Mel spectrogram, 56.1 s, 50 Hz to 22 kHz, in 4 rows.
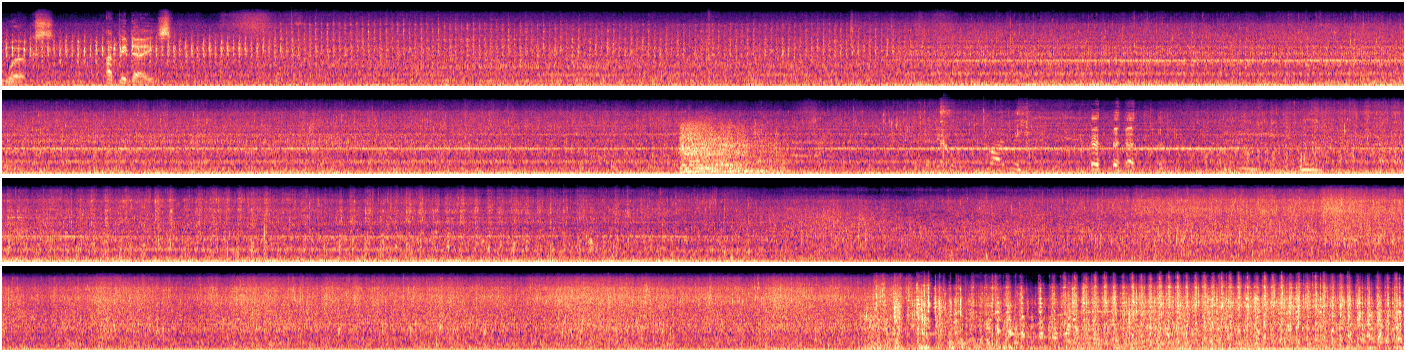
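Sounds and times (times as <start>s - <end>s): boat engine running: 0.0s - 56.0s
wind: 0.0s - 56.0s
water rushing: 19.6s - 24.9s.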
